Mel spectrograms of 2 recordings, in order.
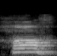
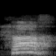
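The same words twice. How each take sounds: First: It is said in a British accent. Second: It is said in an American accent. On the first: "halfங்கிறது British" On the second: "halfங்கிறது American"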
